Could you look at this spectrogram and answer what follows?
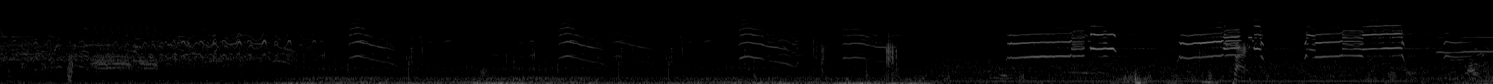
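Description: Birds calling: a dense chorus of many birds at first, then separate calls about once a second, and louder, bunched calls in the last few seconds.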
